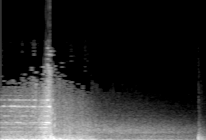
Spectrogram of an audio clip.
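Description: A low, droning trailer music bed ends in one loud cinematic boom about half a second in. Its echoing tail dies away over the next second and a half.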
